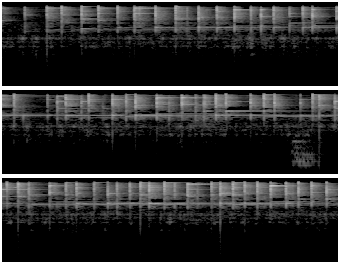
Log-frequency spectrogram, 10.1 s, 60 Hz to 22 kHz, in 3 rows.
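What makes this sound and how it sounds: Long nails tap and run rapidly across the hollow metal tubes of a small handheld chime on a wooden frame. About 46 quick, bright, high metallic plinks each ring briefly over the soft shimmer of the tubes.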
